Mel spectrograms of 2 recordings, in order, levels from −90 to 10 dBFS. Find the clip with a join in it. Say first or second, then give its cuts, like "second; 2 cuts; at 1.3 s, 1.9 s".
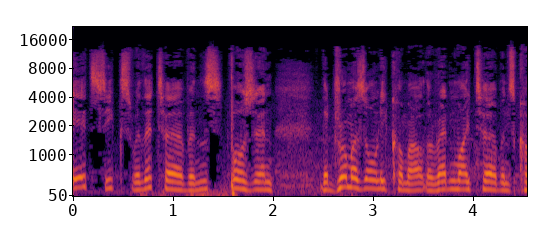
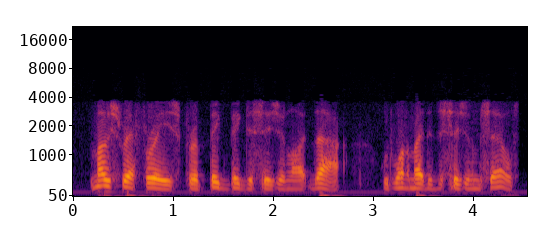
first; 2 cuts; at 1.4 s, 2.3 s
